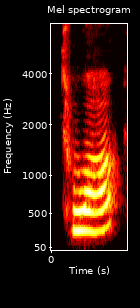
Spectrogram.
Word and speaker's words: trois: 3, trois. In the last class, I told you OI has OA sound.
